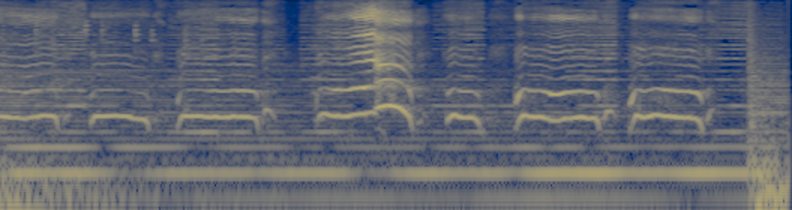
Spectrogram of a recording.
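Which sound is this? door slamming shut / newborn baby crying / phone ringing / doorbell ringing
newborn baby crying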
